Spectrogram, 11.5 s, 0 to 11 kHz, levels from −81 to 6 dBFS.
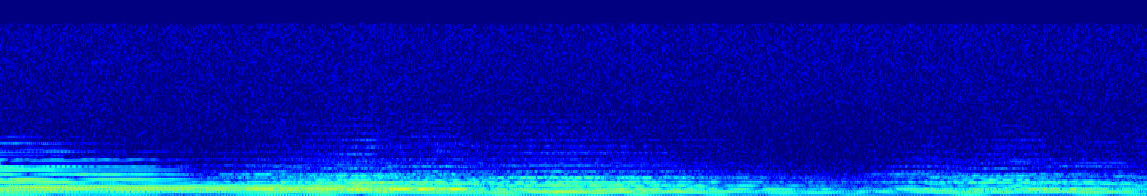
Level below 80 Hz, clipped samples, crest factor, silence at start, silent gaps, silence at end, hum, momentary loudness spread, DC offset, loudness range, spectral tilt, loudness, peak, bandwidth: -62 dBFS; under 0.1%; 16 dB; 0 s; none; 0 s; none; 14 LU; under 0.1%; 10 LU; -6.5 dB/octave; -37 LUFS; -22 dBFS; 10 kHz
